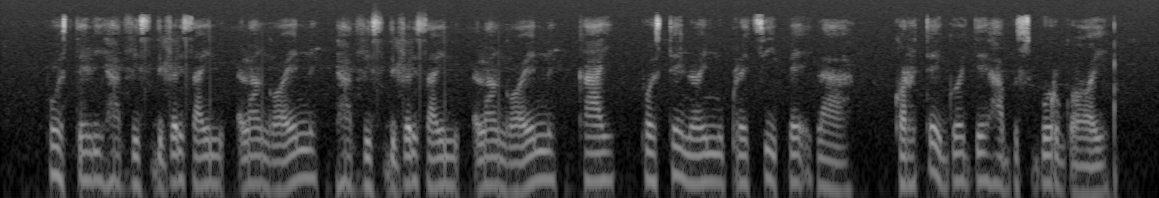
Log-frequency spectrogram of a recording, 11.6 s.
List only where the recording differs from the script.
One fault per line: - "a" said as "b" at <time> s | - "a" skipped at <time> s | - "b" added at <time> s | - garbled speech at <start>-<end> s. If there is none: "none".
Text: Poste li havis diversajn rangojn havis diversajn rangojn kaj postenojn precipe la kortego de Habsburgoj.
none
